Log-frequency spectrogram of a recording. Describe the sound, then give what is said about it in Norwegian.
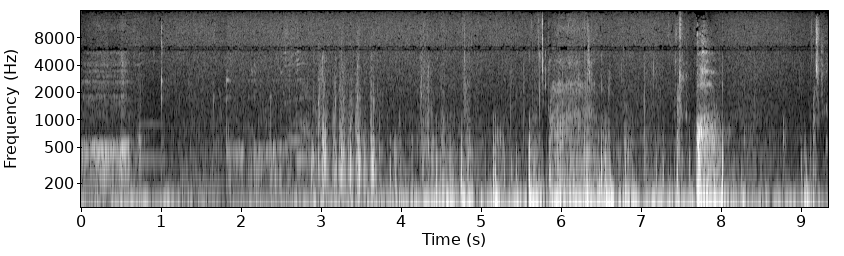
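Someone takes a drink: wet sips and swallows mixed with small mouth clicks and a throat noise, with no talking. “Åh, jeg må drikke et øyeblikk.”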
